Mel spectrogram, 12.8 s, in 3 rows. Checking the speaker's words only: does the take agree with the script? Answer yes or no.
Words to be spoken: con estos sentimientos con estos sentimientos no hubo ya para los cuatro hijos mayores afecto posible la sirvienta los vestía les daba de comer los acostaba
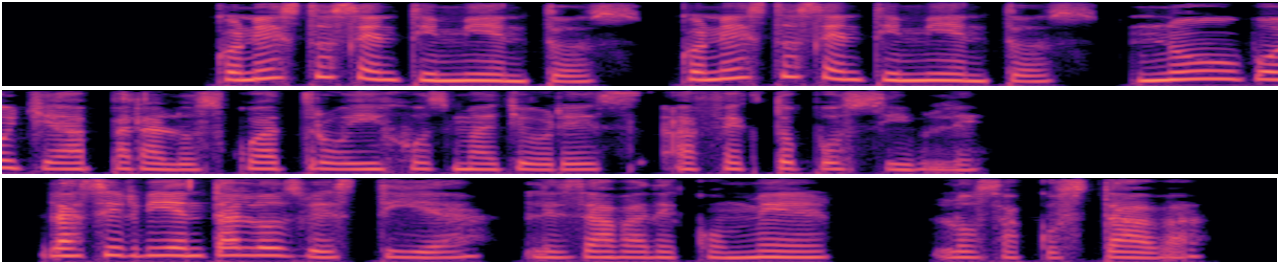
yes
